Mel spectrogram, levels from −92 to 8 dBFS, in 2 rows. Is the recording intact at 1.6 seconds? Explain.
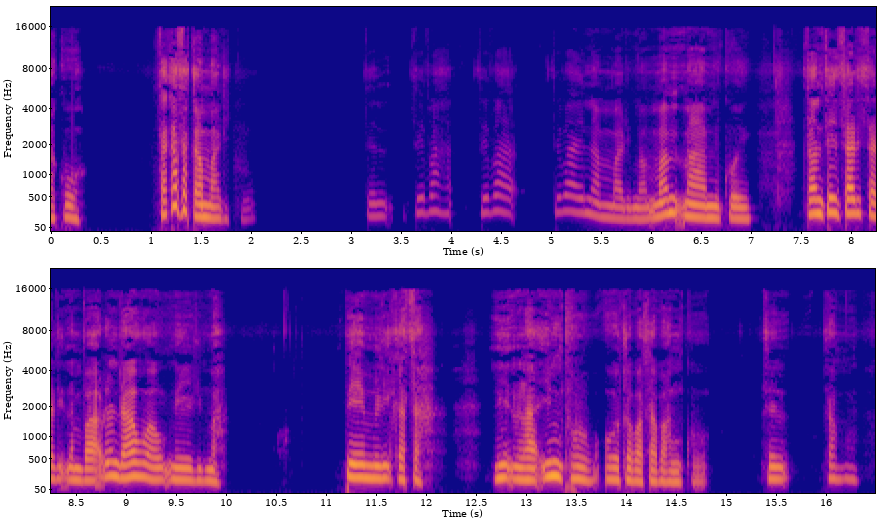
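No, at 1.6 s you're inside a burst of zipper noise running from 1.52 to 2.04 s. The speech level is being pulled down roughly 25 dB in unsmoothed 1 dB jumps, around fifty a second, and each jump clicks, so you hear a fast ticking zip.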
